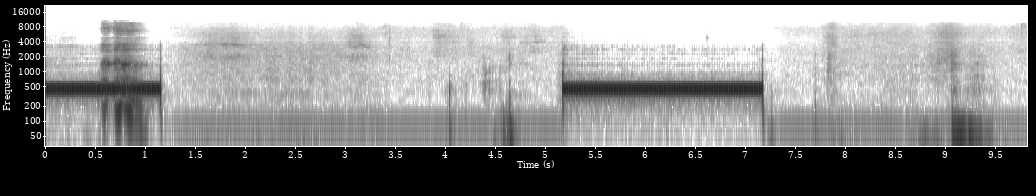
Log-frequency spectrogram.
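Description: A phone line rings on an outgoing call, two long steady ringback tones separated by a few seconds of quiet, with faint handling noises in between.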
